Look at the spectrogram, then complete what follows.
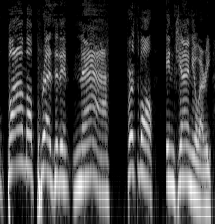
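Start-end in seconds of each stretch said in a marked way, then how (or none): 0.0-2.2 high, sneering taunt imitation; mocking heckler. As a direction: mimic the heckler's jeer again for a friend. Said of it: "Like that?".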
